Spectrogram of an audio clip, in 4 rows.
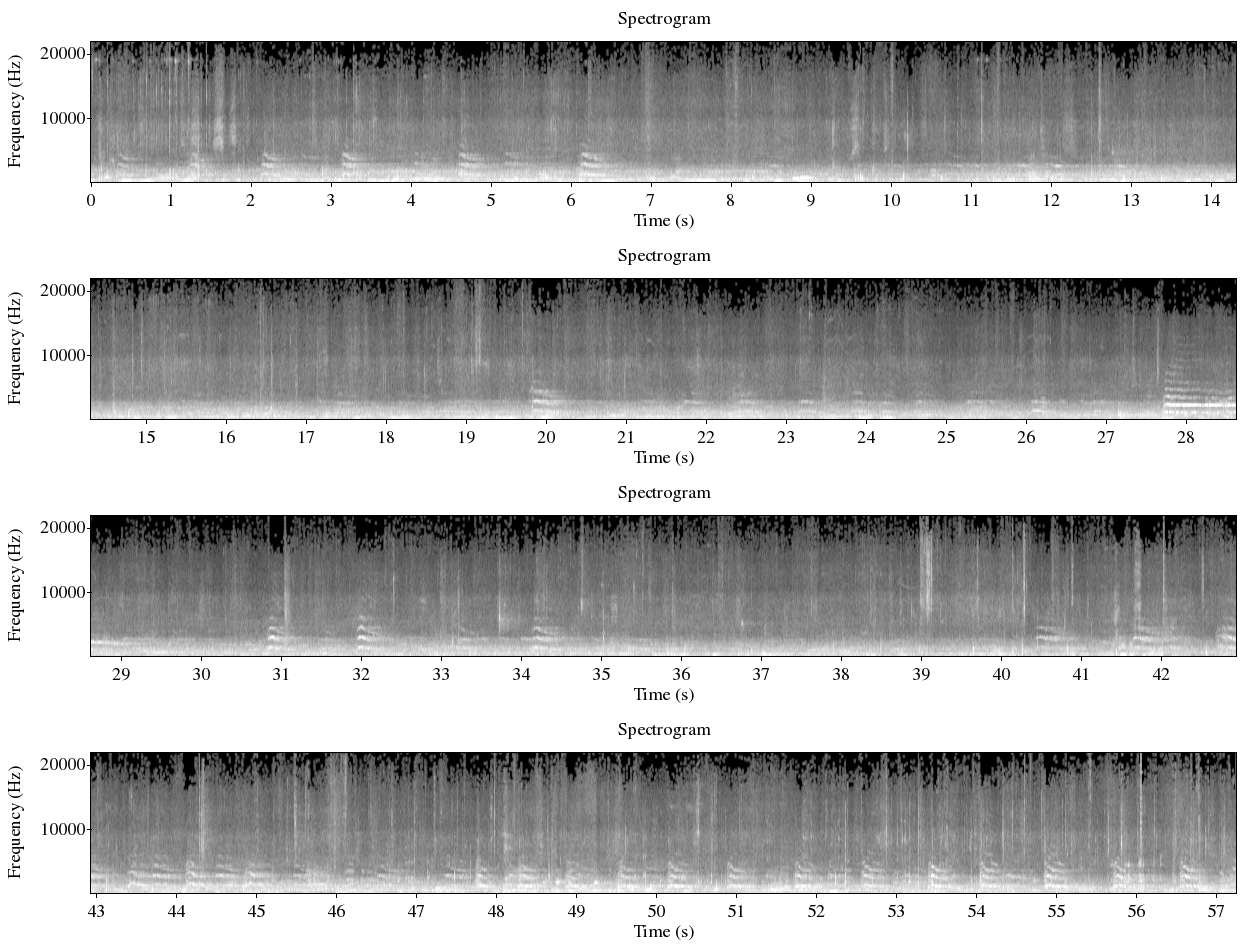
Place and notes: tondatei.de: boulogne, einkaufstraße, akkordeonspieler
Boulogne, France, 30 December 2010, ~17:00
